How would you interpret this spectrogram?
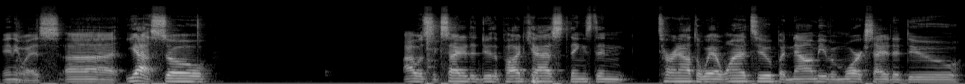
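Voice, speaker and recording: Podcast host, male, bright ribbing banter. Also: mid-range voice, steady tone, a little slow, clean tone. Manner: joking, laughing, plays soundboard clips. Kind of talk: casual chat.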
